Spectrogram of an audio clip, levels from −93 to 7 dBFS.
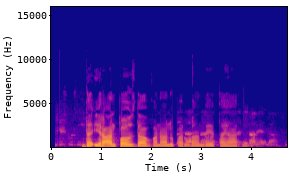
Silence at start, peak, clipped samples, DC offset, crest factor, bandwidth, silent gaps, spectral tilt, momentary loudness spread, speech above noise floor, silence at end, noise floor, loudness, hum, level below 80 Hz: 0.6 s; -2 dBFS; under 0.1%; under 0.1%; 18 dB; 6.4 kHz; none; -9.5 dB/octave; 21 LU; 30 dB; 0.5 s; -49 dBFS; -19 LUFS; none; -66 dBFS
